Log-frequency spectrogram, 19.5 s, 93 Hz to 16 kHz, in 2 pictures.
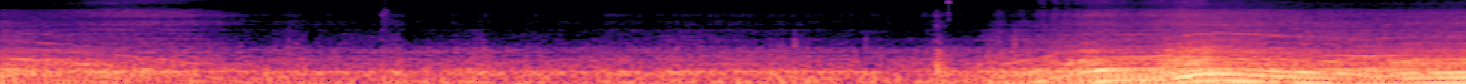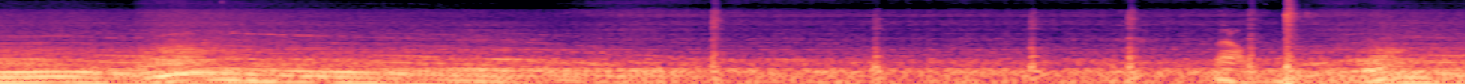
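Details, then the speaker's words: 2001 Ford Mustang 3.8 Essex V6 with P0171 lean bank 1, after injector replacement: slightly uneven lumpy rumble with rev blips from massive vacuum leak, rear injector not seated properly, air hissing. "So, what I had was a massive vacuum leak. The back injector wasn't seated properly. I could hear the air hissing."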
